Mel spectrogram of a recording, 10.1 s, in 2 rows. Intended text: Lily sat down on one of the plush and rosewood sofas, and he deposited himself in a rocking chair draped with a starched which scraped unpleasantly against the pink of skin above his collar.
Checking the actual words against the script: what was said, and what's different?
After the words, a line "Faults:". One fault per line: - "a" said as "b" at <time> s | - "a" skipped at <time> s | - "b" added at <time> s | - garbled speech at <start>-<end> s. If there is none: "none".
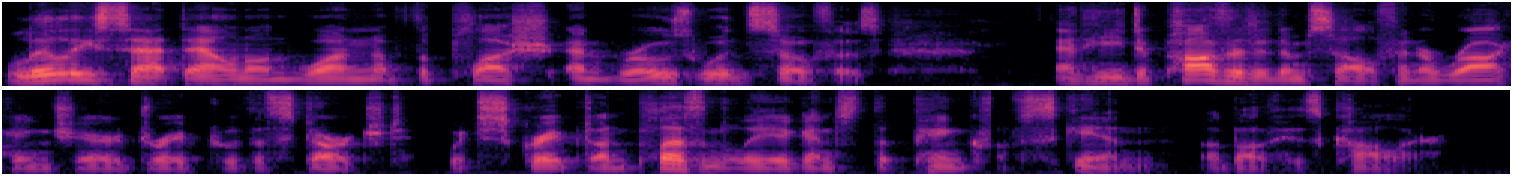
Lily sat down on one of the plush and rosewood sofas, and he deposited himself in a rocking chair draped with a starched which scraped unpleasantly against the pink of skin above his collar.
Faults:
none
